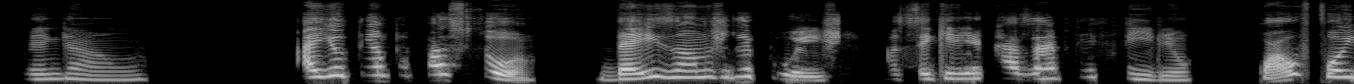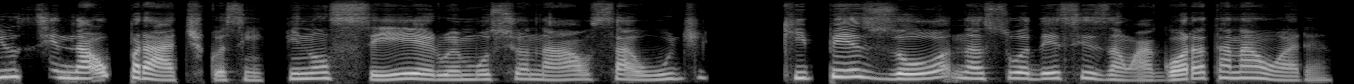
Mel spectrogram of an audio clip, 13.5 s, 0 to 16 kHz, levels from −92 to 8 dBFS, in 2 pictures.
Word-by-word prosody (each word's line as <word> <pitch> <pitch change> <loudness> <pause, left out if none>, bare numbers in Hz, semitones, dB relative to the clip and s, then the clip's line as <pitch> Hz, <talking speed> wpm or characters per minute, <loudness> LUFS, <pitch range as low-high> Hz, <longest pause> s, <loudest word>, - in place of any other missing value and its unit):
Legal. 205 -3 -7 0.8
Aí 310 +4 +6
o - - +4
tempo 375 +1 -4
passou, 420 +3 +3 0.3
10 230 - +6
anos 295 +1 +2
depois, 175 - -2 0.3
você 220 +1 -1
queria 235 0 +1
casar 230 -2 +1
e 305 - -13
ter - - -17
filho, 180 -5 -5 0.3
qual 445 - +4
foi 305 0 +3
o - - +1
sinal 260 -4 +2
prático, 225 -13 +1
assim, 175 -2 -8
financeiro, 230 -3 +1
emocional, 200 0 -4
saúde, 215 +7 -5 0.4
que 265 -2 -1
pesou 255 -5 +2
na 245 -2 -1
sua 250 0 -1
decisão? 240 -5 -2
Agora 195 +8 +1
está 270 0 -4
na 260 -1 0
hora. 170 - -7
235 Hz, 140 wpm, -23 LUFS, 200-275 Hz, 0.8 s, Aí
